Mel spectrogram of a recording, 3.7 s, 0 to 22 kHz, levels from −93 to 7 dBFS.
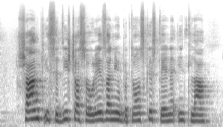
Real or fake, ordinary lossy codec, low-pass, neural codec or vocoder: fake; none; none; codec, 44.1 kHz, 7.8 kbps, Pupu-Codec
